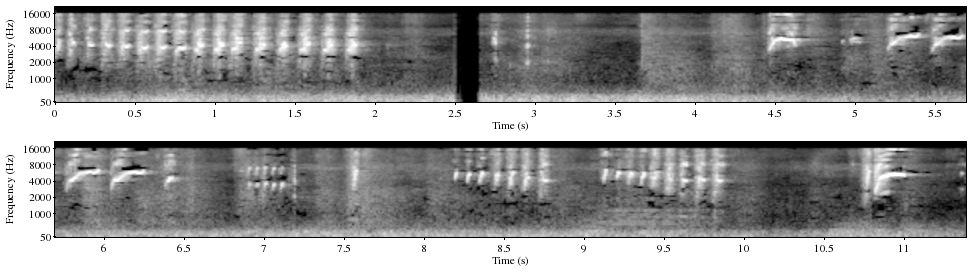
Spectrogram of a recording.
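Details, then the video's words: Crimson sunbird singing in energetic, full-voiced form: very high, thin rapid trills and sharp, clipped chirps in quick bursts, some buzzy, with short pauses between phrases over a steady low rumble of background noise. "sogok ontong gacor | sogon"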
